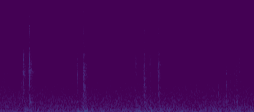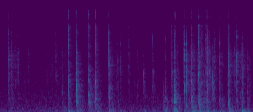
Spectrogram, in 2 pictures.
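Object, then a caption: Plastic computer keyboard. Fingertips of both hands type on a black plastic ergonomic split computer keyboard with a hollow housing, lying on a tablecloth. Sparse, soft key taps give way after about five seconds to quicker, louder typing. Each tap is a short, bright click over a low, hollow thud.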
